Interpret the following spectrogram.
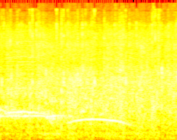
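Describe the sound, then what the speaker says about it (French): Festival crowd applause at a twentieth-anniversary show, continuous and full, with a faint whistle-like tone gliding over the clapping. "on applaudit, on applaudit, on applaudit."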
